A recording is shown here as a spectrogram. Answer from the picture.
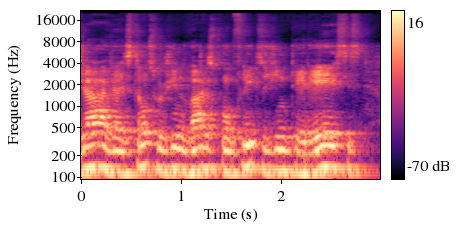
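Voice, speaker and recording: A man speaks at a medium pitch with fairly even intonation. His voice is somewhat breathy, and there is audible room echo. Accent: Paraná. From Brazil, interior of Paraná (Londrina region). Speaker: law professor. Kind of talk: lecture. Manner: halting, many fillers.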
